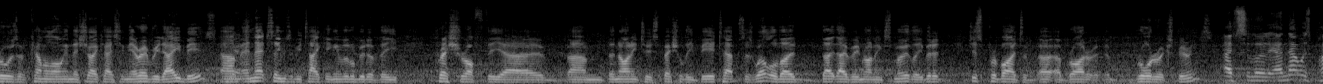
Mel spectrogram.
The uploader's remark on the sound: Radio Brews News live from GABS 2013. Live at the Great Australian Beer Spectapular.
